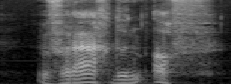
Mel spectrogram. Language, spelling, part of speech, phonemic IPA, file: Dutch, vraagden af, verb, /ˈvraɣdə(n) ˈɑf/, Nl-vraagden af.ogg
- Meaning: inflection of afvragen: 1. plural past indicative 2. plural past subjunctive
